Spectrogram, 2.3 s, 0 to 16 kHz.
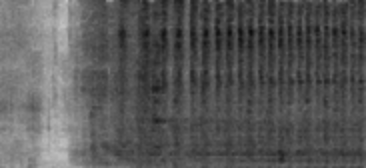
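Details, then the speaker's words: ETQ TG3000 3000 W portable generator, choke on, won't draw fuel through the carburettor; with carb spray it catches and runs rough, uneven and pulsing for a couple of seconds, so it runs only on carb spray. "Why is she not sucking in fuel? Joke is on. Let's add a little bit of carb spray. See if it continues to run."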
